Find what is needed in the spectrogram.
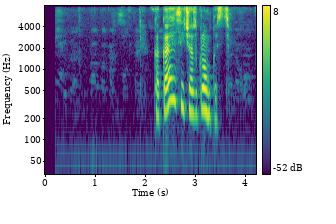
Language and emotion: Russian, neutral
